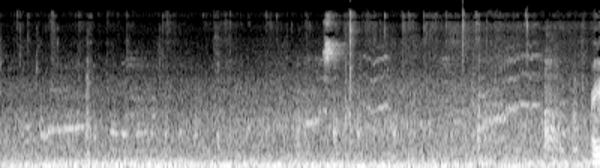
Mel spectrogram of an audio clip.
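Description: Domestic hens clucking with a few faint wavering calls, over a steady low rumble. One call rises in pitch near the end.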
